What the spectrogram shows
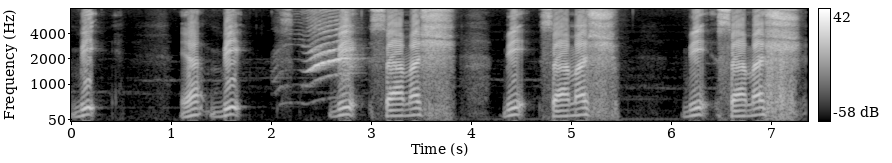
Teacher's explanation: Sifat jahar adalah sifat yang dimana dia tertahannya nafas, dan syiddah adalah dia tertahannya suara. Maka ketika hamzah sukun harus ada penahanan suara dan penahanan nafasnya.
